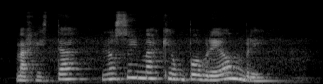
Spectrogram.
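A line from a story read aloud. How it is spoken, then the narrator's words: Trembling voice. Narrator (Spanish): comenzó a decir el sombrerero con voz temblorosa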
